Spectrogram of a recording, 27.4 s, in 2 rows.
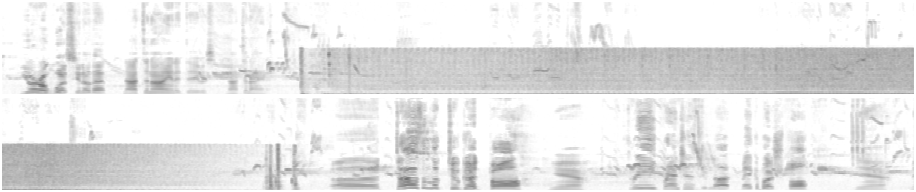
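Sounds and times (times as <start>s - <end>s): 
speech: 0.3s - 4.8s, 20.0s - 22.5s, 23.1s - 27.3s
mechanical clunks: 4.5s - 5.4s, 17.6s - 18.3s
car engine idling while car is moved: 4.5s - 18.2s.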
